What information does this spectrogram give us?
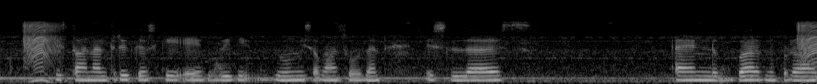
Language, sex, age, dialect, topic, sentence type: Hindi, female, 25-30, Marwari Dhudhari, agriculture, statement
